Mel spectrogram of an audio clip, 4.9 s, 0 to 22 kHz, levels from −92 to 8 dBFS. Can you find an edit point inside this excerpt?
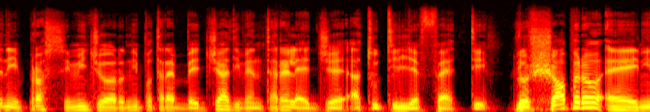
yes; 1 cut; at 3.8 s

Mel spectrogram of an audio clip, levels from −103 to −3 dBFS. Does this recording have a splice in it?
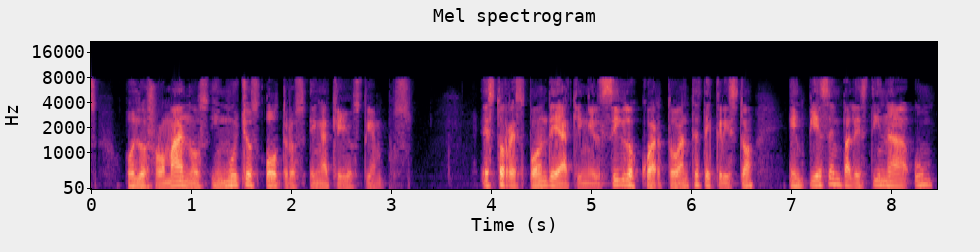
yes; 1 cut; at 3.8 s

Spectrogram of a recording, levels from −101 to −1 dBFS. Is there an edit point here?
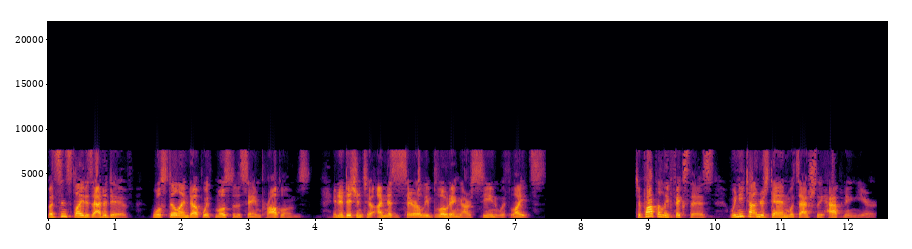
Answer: no; 0 cuts

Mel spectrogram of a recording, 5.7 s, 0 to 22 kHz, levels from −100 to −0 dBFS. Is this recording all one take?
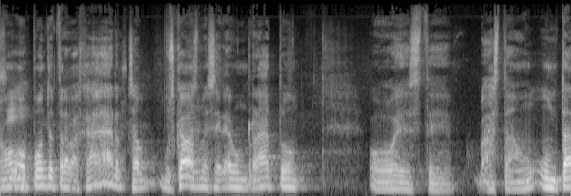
no; 1 cut; at 1.2 s

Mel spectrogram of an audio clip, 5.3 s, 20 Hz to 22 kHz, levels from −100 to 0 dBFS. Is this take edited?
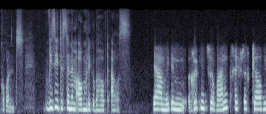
no; 0 cuts

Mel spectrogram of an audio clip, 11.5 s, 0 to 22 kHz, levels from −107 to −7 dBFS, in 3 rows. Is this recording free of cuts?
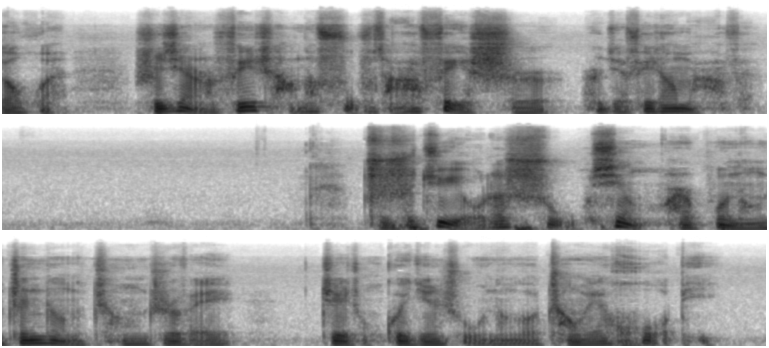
no; 1 cut; at 5.6 s

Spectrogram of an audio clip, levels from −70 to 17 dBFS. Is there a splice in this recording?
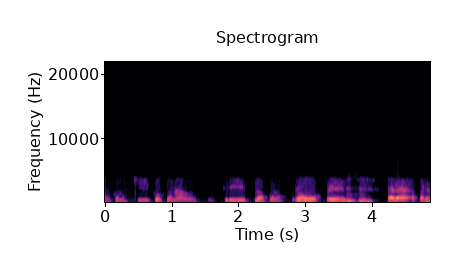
no; 0 cuts

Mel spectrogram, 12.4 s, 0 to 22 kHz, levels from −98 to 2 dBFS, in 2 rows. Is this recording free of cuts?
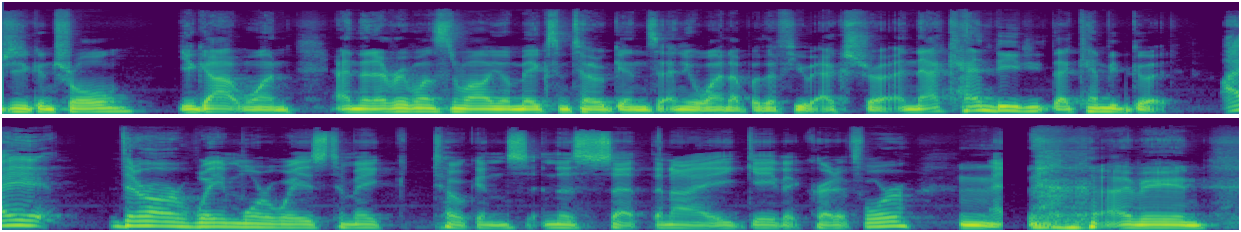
no; 2 cuts; at 5.6 s, 11.2 s

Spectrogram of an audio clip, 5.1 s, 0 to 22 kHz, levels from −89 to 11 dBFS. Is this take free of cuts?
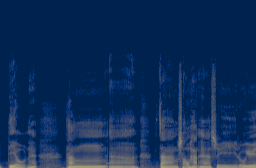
no; 1 cut; at 3.9 s

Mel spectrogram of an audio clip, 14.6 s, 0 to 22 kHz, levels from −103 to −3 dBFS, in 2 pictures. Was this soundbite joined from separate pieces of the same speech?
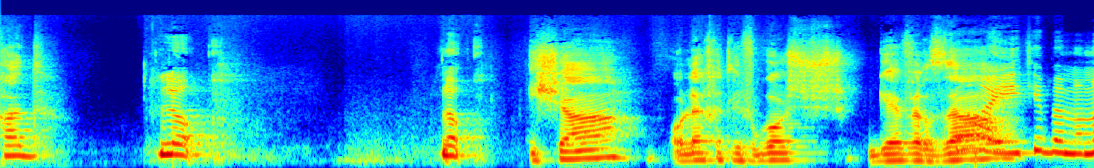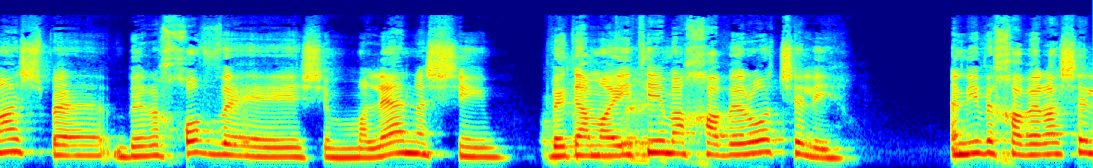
no; 0 cuts

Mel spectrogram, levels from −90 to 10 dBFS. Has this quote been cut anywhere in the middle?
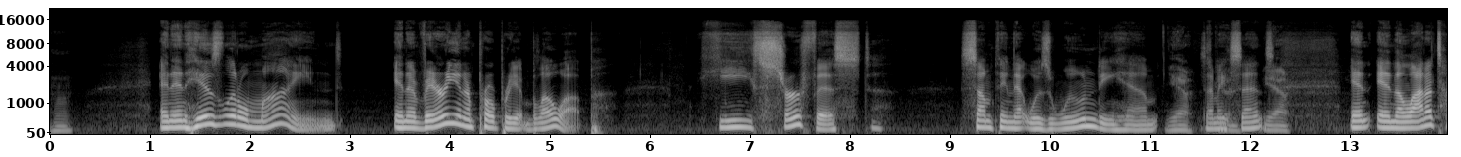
yes; 1 cut; at 11.1 s

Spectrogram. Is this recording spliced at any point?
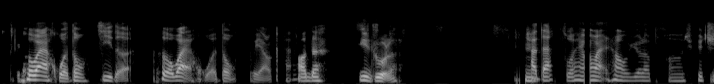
no; 0 cuts

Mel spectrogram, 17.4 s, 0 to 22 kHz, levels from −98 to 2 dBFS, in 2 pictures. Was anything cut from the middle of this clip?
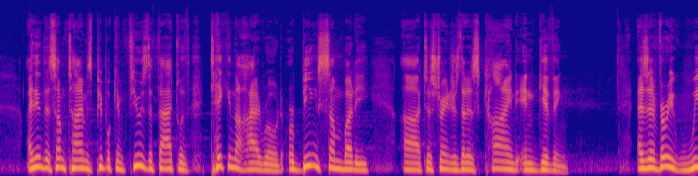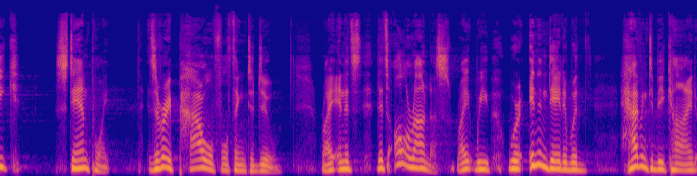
yes; 1 cut; at 10.4 s

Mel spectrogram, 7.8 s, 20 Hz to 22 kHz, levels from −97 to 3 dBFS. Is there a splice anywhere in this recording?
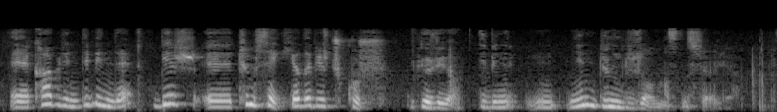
yes; 2 cuts; at 1.4 s, 4.6 s

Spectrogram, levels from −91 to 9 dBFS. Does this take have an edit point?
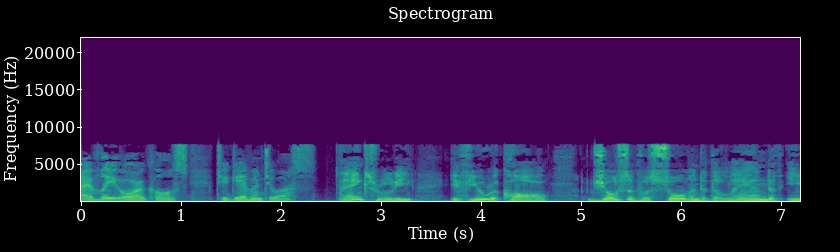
no; 0 cuts

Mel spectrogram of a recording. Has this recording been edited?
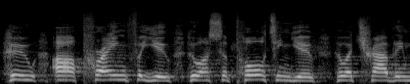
no; 0 cuts

